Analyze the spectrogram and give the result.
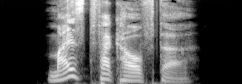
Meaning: inflection of meistverkauft: 1. strong/mixed nominative masculine singular 2. strong genitive/dative feminine singular 3. strong genitive plural
- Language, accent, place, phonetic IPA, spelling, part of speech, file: German, Germany, Berlin, [ˈmaɪ̯stfɛɐ̯ˌkaʊ̯ftɐ], meistverkaufter, adjective, De-meistverkaufter.ogg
